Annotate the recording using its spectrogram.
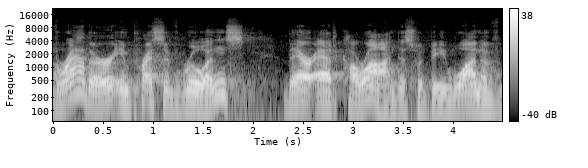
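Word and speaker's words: Haran: and it's usually pronounced Quran you've got a growly H there this was a major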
